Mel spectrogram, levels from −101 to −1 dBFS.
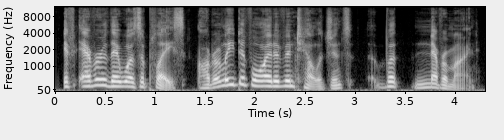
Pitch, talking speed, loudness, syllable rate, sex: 165 Hz, 180 wpm, -17 LUFS, 6.7 syllables/s, male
